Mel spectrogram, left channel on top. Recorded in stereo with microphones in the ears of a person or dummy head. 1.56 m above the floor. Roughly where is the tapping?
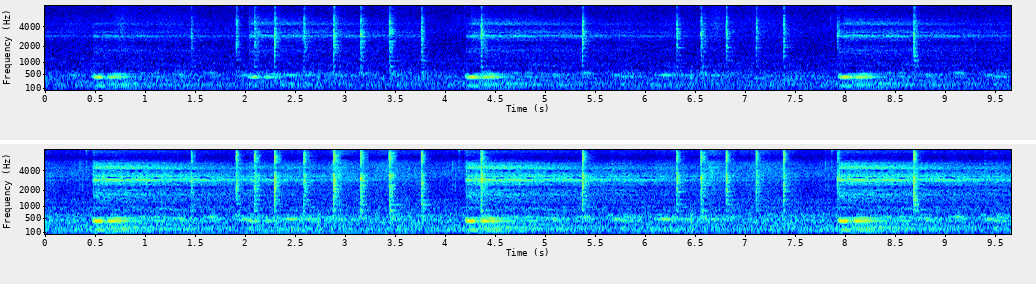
Right.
